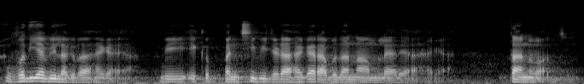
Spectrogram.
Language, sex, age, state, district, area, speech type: Punjabi, male, 45-60, Punjab, Jalandhar, urban, spontaneous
